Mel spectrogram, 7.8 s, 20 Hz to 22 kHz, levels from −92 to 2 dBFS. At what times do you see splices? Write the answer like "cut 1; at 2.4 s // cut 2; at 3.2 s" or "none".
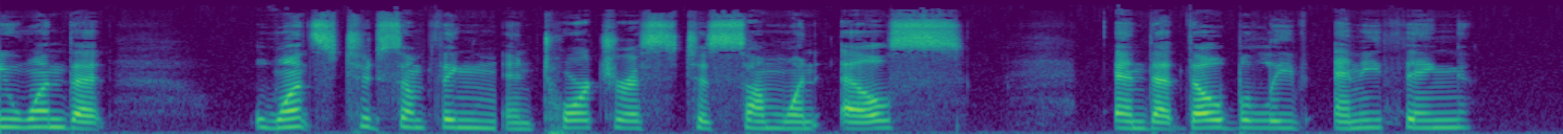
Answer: cut 1; at 1.9 s // cut 2; at 2.5 s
